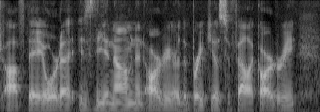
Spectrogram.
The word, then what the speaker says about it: innominate: Innominate.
